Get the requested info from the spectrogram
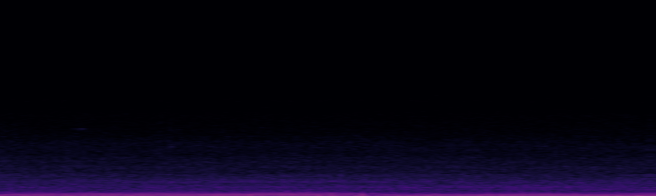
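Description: A vehicle engine idling with a steady low hum.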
